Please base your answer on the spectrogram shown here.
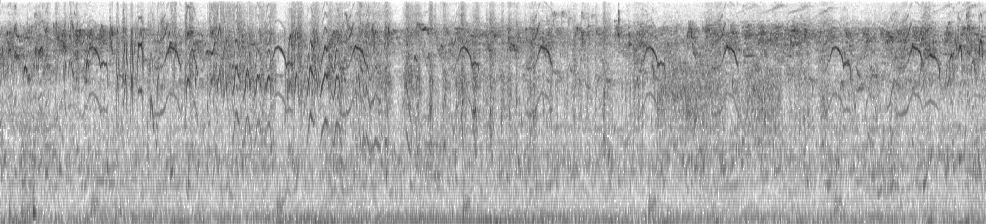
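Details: Ruby-cheeked sunbird singing, a recording used to prompt caged birds into song; a continuous shrill chatter of rapid looping, rising and falling notes layered thickly throughout.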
